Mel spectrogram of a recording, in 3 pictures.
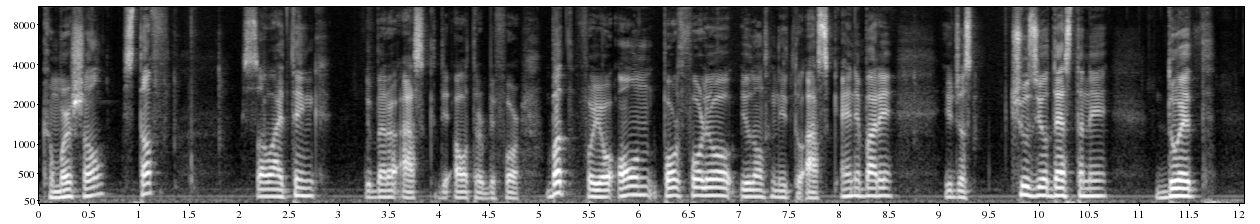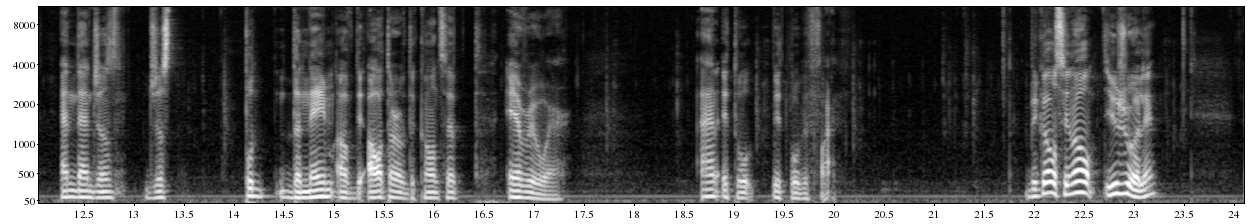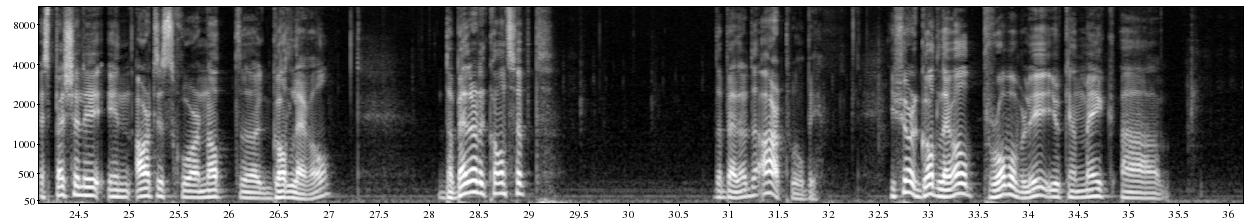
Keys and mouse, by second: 1.1 1, 1.6 [, 8.1 1, 8.6 [, 9.1 [, 10.0 [, 13.9 g, 16.6 ctrl+alt+click, 18.2 alt+click, 18.6 ctrl+alt+click, 19.7 alt+click, 19.9 alt+click, 21.5-24.8 alt+shift+drag, 30.1-32.5 ctrl+alt+drag, 32.5-35.1 right drag, 32.5 1.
